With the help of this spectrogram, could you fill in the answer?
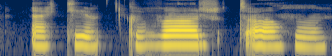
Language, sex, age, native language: Icelandic, female, 9, Icelandic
